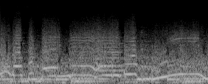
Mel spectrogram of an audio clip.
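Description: Instrumental passage of an old Indian film dance song: a melody line with sliding pitches over a steady held low note.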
